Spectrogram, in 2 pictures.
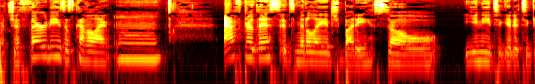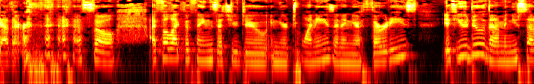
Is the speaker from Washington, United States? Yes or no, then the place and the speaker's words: no; Detroit, Michigan, United States; growing up in the Metro Detroit area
